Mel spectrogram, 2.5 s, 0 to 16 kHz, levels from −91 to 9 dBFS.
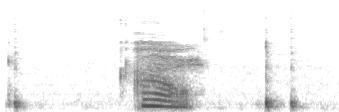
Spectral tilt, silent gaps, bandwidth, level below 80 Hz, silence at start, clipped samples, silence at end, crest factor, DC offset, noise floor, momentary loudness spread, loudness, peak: -8.5 dB/octave; none; 4.3 kHz; -72 dBFS; 0.05 s; under 0.1%; 0.3 s; 20 dB; under 0.1%; -77 dBFS; 18 LU; -32 LUFS; -16 dBFS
